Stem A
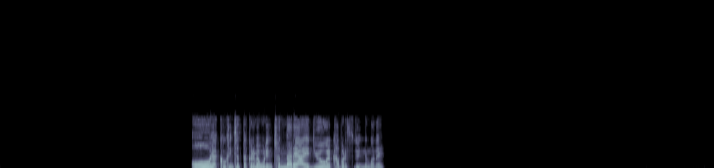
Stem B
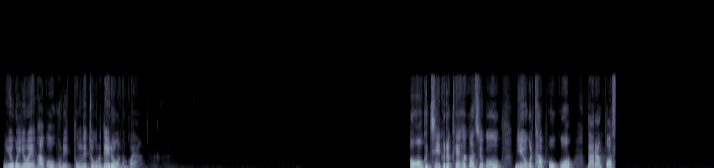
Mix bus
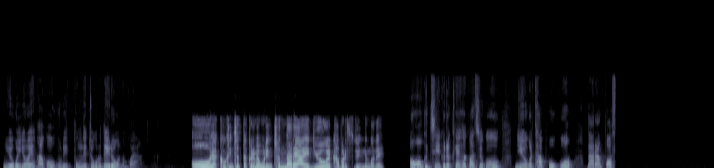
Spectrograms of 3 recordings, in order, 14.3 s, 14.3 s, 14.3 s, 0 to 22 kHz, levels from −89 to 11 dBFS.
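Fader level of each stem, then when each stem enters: +1.0 dB, -10.0 dB; 0.00 s, 0.00 s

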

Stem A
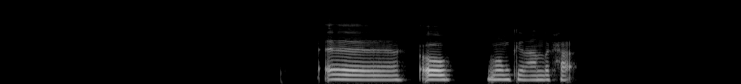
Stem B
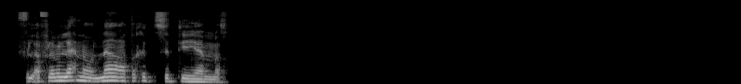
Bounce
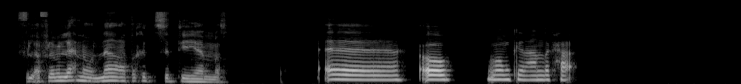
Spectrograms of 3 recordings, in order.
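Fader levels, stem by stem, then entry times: +3.0 dB, -4.0 dB; 0.00 s, 0.00 s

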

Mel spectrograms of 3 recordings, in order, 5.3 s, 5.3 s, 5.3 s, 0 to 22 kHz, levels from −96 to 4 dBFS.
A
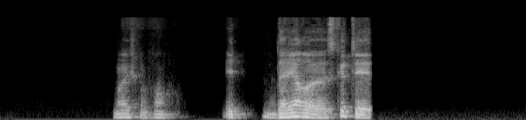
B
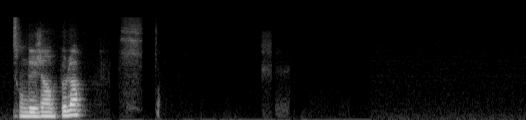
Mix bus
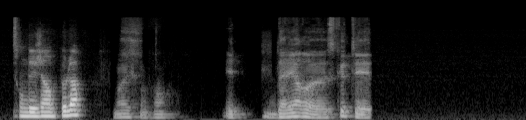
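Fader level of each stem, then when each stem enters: -10.5 dB, +2.0 dB; 0.00 s, 0.00 s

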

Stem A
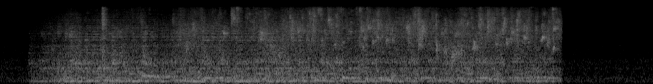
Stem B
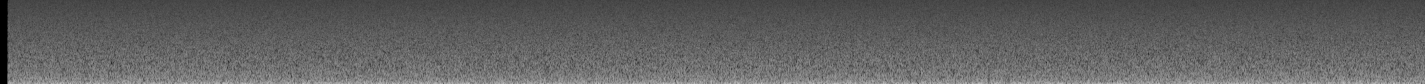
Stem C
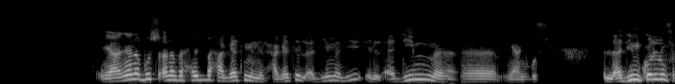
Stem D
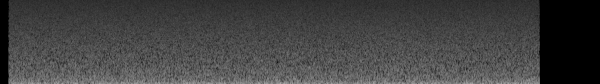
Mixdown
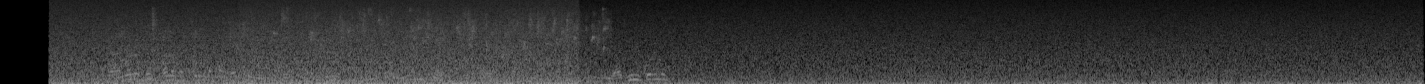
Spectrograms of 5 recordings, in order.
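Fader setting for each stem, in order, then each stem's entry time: -3.5 dB, -16.0 dB, -14.5 dB, -5.0 dB; 0.50 s, 2.30 s, 0.00 s, 0.40 s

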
